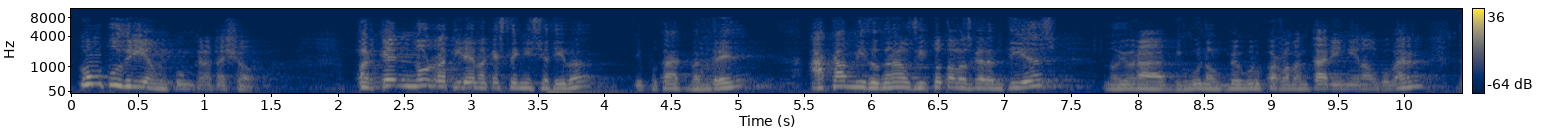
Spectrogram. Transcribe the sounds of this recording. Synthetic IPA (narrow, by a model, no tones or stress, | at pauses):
kɔmpuðɾiəmkuŋkɾət̪aʃɔ | pəɾkɛnorət̪iɾɛməkɛst̪əinisiət̪iβ̞əd̪iput̪at̪̚βənd̪ɾeəkambiðəðunalzit̪ot̪ələzɣəɾənt̪iəs | noiəwɾabiŋɡuəlˠmewɣɾupːərləmənt̪aɾiniənəlˠɣuβɛrn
